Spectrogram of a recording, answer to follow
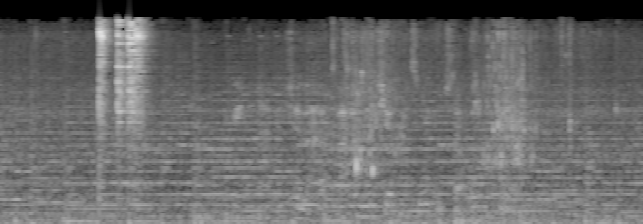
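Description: Tomato broth poured from a cooking pot over stuffed peppers in a glass baking dish, trickling and splashing, with a short, loud, hissing burst about a second in. Background music plays throughout.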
